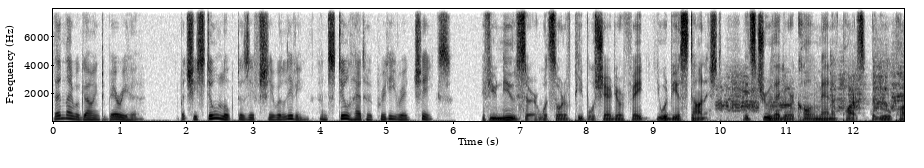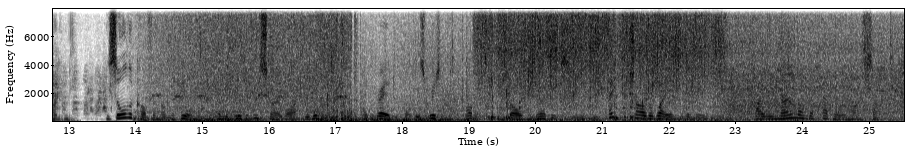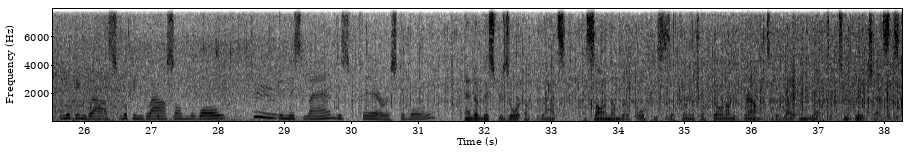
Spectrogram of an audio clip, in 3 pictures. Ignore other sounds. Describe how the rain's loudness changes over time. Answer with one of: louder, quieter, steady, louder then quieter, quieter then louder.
quieter then louder.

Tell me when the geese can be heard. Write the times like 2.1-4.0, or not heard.
9.9-17.3.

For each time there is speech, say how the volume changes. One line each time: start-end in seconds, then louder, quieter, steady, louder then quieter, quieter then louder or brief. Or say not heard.
0.0-22.6 steady
23.3-38.2 steady.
